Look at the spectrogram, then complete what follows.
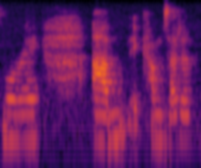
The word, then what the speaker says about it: mores: and it is pronounced mori i know it looks like morse but it's not it's moire um it comes out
